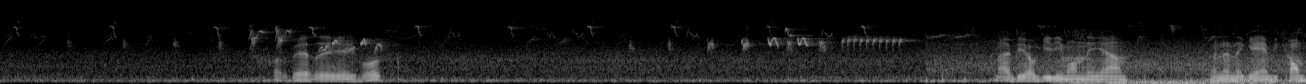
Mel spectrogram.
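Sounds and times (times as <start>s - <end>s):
small birds chirping: 0.0s - 13.0s
low steady hum: 10.4s - 13.0s.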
